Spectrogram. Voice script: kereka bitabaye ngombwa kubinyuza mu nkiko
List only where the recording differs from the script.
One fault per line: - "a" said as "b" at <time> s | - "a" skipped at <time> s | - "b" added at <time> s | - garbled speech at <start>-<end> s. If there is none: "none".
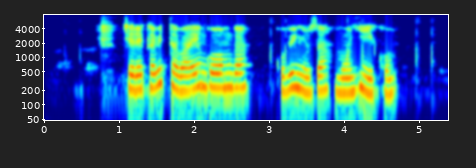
none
